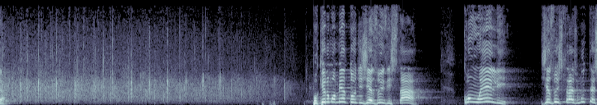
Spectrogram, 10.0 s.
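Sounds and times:
speech: 0.0s - 0.2s, 5.2s - 7.0s, 7.7s - 9.9s
audience applause: 0.0s - 5.0s.

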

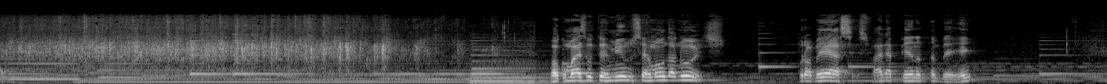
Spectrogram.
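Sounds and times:
applause: 0.0s - 5.1s
speech: 5.5s - 7.3s, 8.0s - 9.9s.

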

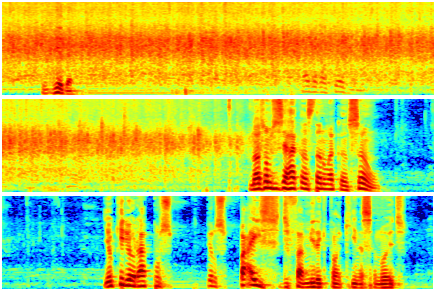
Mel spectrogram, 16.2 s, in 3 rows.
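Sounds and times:
audience applause: 0.0s - 9.0s
speech: 0.5s - 1.2s, 3.8s - 4.7s, 8.5s - 10.2s, 12.1s - 15.9s.

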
